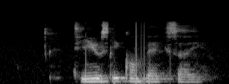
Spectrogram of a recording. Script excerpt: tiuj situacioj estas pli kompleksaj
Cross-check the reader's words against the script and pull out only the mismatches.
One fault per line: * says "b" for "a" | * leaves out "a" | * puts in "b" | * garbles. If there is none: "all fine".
* leaves out "situacioj estas"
